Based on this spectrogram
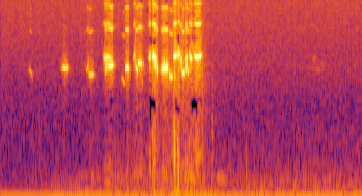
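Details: A horned lark in high mountains above the treeline in Bulgaria gives a brief burst of high, thin, tinkling notes, jumbled together over about two seconds, above a low steady hum.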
